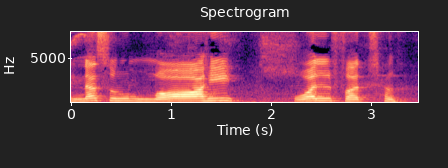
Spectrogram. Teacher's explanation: और यहाँ पर लफ्ज़ अल्लाह से पहले पेश है तो लफ्ज़ अल्लाह को पुर यानी मोटा करके पढ़ेंगे। और मोटा करने का तरीका आपके दोनों होंठ गोल हो जाए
